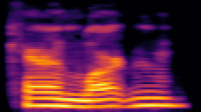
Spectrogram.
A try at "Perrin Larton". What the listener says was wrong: Perrin with a P.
